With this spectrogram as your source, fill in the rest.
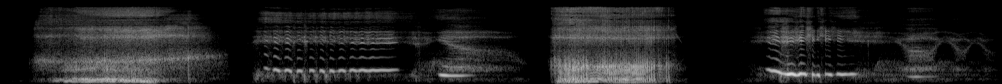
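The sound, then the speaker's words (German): A voice imitates gentle snoring: three slow cycles of a breathy, rasping inhale followed by a soft, whistling exhale, separated by short pauses. “schnarchte schon leise vor sich hin.”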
